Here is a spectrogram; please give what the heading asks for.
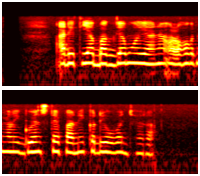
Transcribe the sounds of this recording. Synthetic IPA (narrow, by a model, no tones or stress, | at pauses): ʔa̰dit̪iabaɡ̚d͡ʒamɔlianaɔlɔɦɔk̚nŋaliɡuɛnst̪ɛfanikɨrdiwawaɲt͡ʃaɾa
